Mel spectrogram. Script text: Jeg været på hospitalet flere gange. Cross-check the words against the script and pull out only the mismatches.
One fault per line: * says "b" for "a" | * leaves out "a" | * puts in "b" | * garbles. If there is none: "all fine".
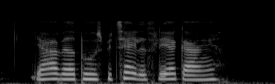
* puts in "har"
